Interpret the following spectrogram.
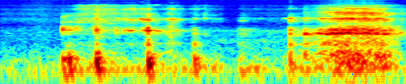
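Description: Quiet, breathy laughter: a run of short wheezy huffs that grows a little louder near the end.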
